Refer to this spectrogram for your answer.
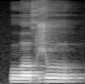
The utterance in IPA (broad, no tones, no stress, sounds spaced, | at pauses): w o x ʒ u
